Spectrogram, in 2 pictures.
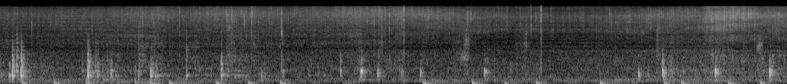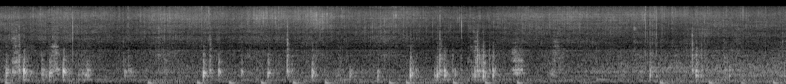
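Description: Sliced onions, garlic and ginger sizzling in oil in a frying pan, stirred with a plastic slotted spatula that scrapes and taps against the pan at irregular moments.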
